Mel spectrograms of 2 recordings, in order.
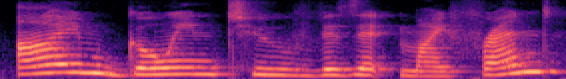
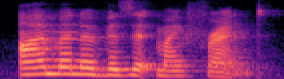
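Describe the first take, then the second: First: The words 'going to' are said in full. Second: The words 'going to' are reduced to 'gonna'. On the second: "becomes I'm gonna visit my friend"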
